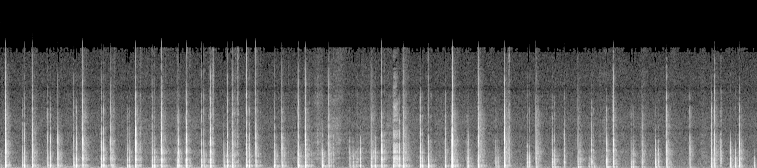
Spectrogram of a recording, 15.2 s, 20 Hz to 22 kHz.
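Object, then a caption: Laminated particleboard shelf tapped with fingernails. Long white acrylic nails tap and drum on the flat top of a solid white laminate shelf, making about 58 sharp, dry clicks in uneven rhythmic bursts over 15 seconds. Each tap is short and bright with almost no ring, centred around 380 Hz and with little low end.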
